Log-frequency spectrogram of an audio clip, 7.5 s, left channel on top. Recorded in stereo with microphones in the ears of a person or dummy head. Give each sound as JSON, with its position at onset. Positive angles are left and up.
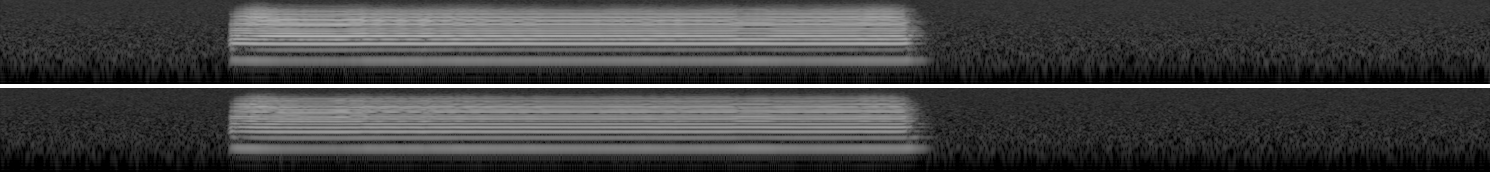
{"t": 1.1, "sound": "a trumpet", "side_deg": 10, "distance_m": 2.0}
